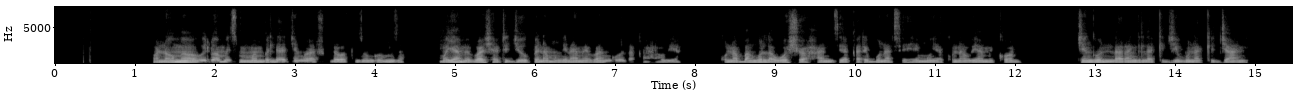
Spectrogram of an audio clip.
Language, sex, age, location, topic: Swahili, male, 18-24, Kisumu, health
